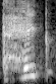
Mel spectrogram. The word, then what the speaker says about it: hake: these are H brushes it's like pronouncing rake but use a h in place of the r rake H so hake brushes are Japanese brushes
